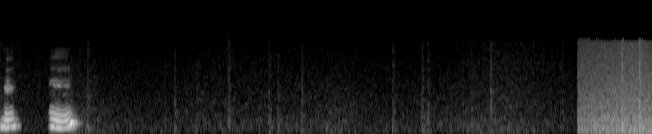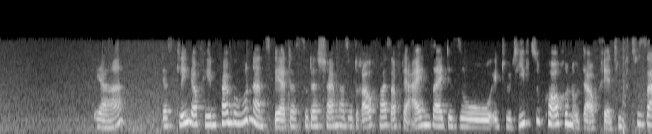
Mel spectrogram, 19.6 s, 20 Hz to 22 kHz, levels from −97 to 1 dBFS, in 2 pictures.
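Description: At 1.82 s there is a barely noticeable hitch, a concealed Bluetooth headset packet loss. About 7.5 ms of audio never arrived from the headset, and the receiver patched the gap by repeating a matching stretch of recent waveform. From 8.65 to 11.18 s the room noise, which jumps by about 24 dB near 8.5 s, comes through with less reduction at first before gradually sinking by about 4 dB. This is the noise suppressor catching up as its noise estimate adapts over roughly 2.5 s. At 12.00 to 12.08 s a short buzzy, tonal patch ends in a slight warble. This is more concealed packet loss: about 52 ms of audio was lost across 75 ms, with the longest run 22.5 ms. Smaller losses follow, a nearly hidden one at 14.40 s and a 15 ms one at 17.69 s.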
